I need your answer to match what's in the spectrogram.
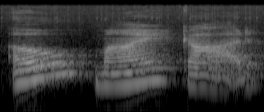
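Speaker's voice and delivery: very slow, drawn-out retold reaction; imitated slow-motion amazement; mock astonishment. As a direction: stretch each word out in mock awe. Retelling boyfriend's quick-witted mock astonishment.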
